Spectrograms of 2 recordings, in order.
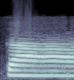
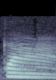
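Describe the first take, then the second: First: The syllable is said on a high tone. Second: The syllable is said on a level mid tone. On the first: "ไม่ตี" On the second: "พื้นเสียงอยู่ที่เสียงสามัญ"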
